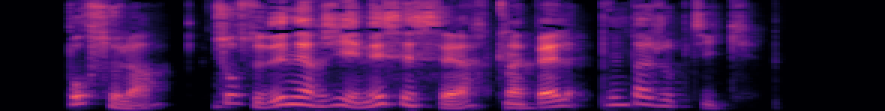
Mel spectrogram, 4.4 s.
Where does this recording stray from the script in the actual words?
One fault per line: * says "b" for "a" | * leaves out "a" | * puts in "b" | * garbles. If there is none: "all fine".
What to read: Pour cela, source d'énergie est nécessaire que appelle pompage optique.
all fine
